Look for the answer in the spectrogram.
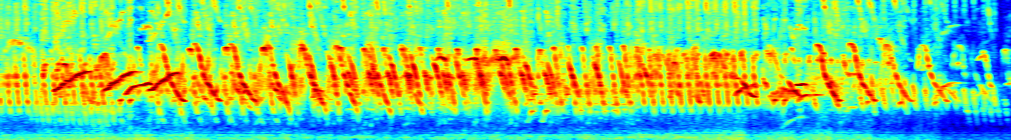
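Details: Competition-tutoring canary song in a five-in-one mix: a continuous, rapid buzzy trill of fast repeated high notes, opening with a few sweeping whistles and fading abruptly near the end.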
